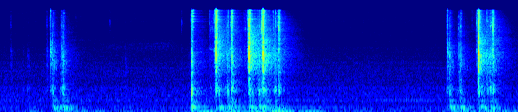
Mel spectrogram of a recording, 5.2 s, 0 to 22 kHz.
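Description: An Olivetti Lettera 32 portable manual typewriter with a pale green metal body and plastic keys, paper loaded, is typed on with the fingertips of both hands so the typebars strike the platen. Short bursts of sharp, bright metallic clacks come in three clusters with quiet gaps between, over faint fan noise in the background.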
